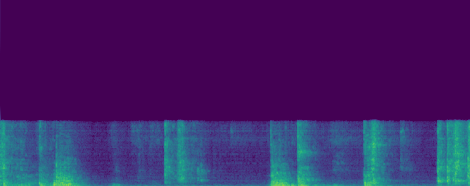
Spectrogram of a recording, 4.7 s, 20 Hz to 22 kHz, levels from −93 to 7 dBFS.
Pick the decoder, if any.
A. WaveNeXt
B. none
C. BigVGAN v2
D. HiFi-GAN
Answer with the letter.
D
